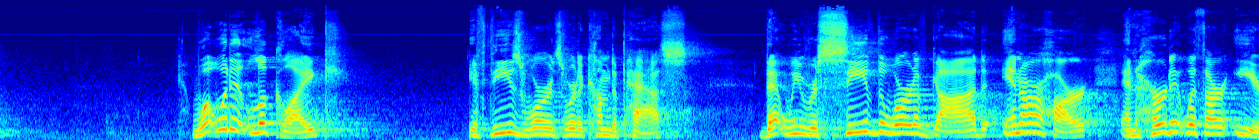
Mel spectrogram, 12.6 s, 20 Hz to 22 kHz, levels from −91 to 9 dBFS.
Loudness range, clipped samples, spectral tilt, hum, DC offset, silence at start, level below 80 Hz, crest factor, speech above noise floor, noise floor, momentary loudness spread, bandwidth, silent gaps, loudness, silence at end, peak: 4 LU; under 0.1%; -5 dB/octave; none; under 0.1%; 1.95 s; -66 dBFS; 20 dB; 38 dB; -61 dBFS; 10 LU; 18 kHz; none; -24 LUFS; 0 s; -6 dBFS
